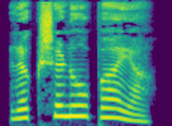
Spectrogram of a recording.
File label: "ರಕ್ಷಣೋಪಾಯ", kannada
